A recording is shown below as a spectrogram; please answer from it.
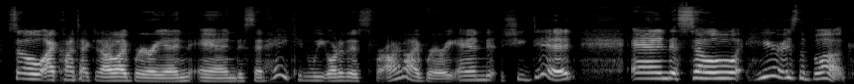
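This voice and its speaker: A woman's voice: medium pitch, big pitch swings, unhurried, fairly bright tone. A woman hosting a casual book vlog, chatting to viewers in a rambling way that wanders off on tangents.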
